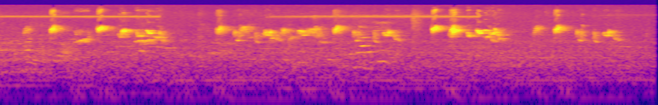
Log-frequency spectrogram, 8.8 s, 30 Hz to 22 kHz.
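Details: Red-whiskered bulbul singing during trapping on 1 October 2018. Energetic bursts of bright, clipped whistles and gurgling warbles repeat in quick phrases with short gaps, over an intermittent thin high-pitched tone.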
